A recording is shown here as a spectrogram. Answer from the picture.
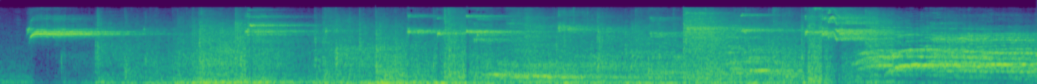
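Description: A referee's whistle blast starting the point, then dodgeballs thudding and bouncing on a wooden gym floor during the opening rush, echoing in a large hall. Players shout loudly near the end.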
